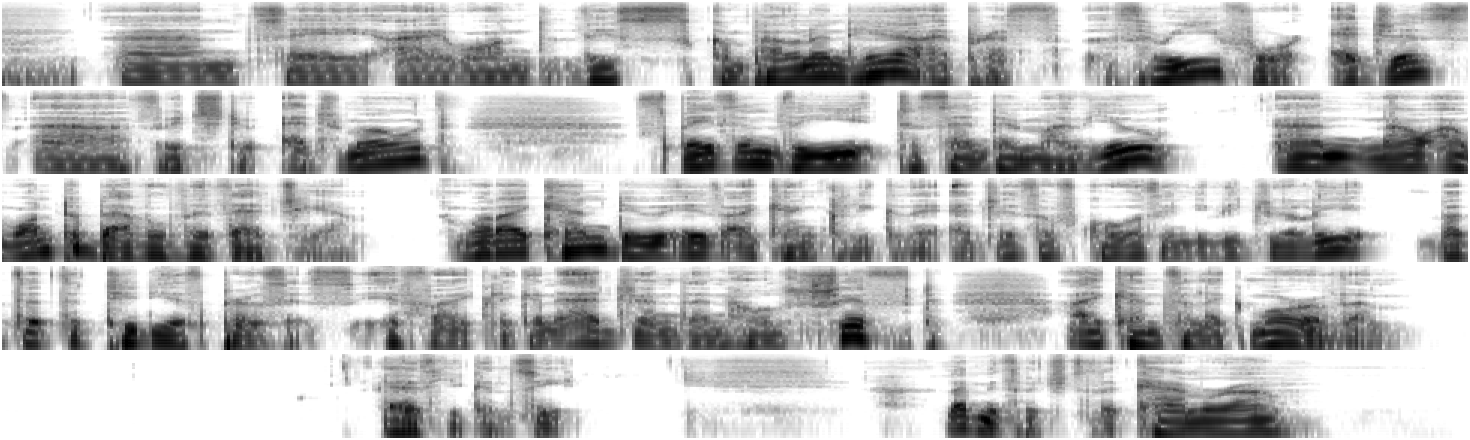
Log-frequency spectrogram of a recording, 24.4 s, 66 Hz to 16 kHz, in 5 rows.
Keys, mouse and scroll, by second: 0.1 alt+right click, 0.9 click, 2.9 3, 4.9 3, 5.1 alt+click, 6.1 alt+space, 6.3 alt+z, 7.6 alt+z, 8.1 right click, 9.0 alt+click, 9.5-10.9 alt+middle drag, 10.9-12.8 alt+drag, 19.3-20.7 alt+right drag, 20.7 alt+click, 21.3 alt+middle click, 21.9 alt+right click.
